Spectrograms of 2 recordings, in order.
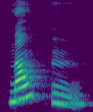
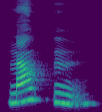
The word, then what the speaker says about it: mountain: وبدل ما إن أنا أنطق شكل T بشكل صريح وواضح، أقدر إن أنا أعمل وقفة وأنا بنطقه. For example, button, button. Press the button. Press the button. Mountain, mountain.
